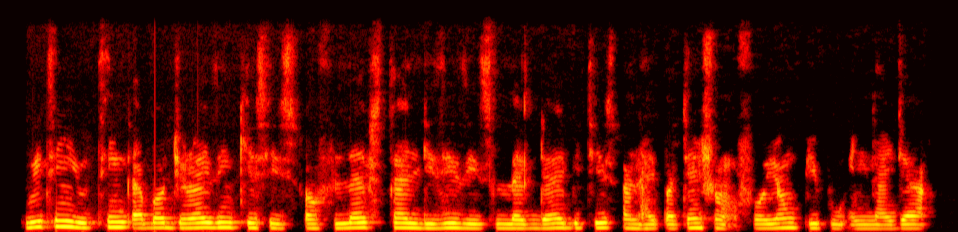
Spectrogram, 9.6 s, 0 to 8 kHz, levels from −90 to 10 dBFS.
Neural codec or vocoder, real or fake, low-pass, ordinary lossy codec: none; real; 7.2 kHz; none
